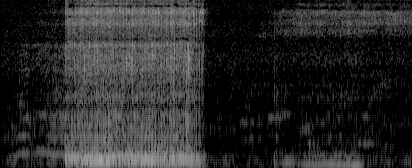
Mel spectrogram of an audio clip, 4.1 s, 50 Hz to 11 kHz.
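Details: A 3-year-old male beagle, a habitually loud snorer, gives one loud, rough, rattling snore of over a second while asleep, followed by a softer breath out.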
